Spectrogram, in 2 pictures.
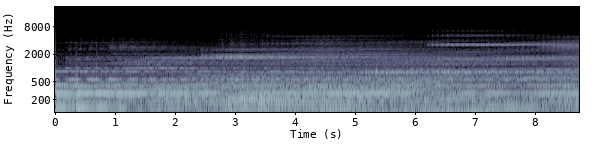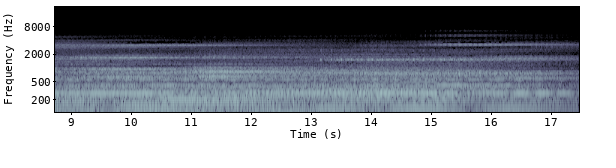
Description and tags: ab oblivian atmos
sounds like emptiness oblivian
